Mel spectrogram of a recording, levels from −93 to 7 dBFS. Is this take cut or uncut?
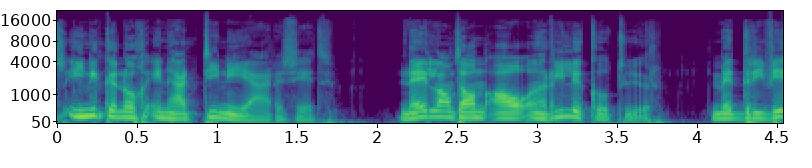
cut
